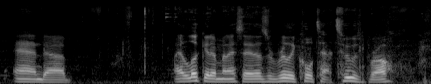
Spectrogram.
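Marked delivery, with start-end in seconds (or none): none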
